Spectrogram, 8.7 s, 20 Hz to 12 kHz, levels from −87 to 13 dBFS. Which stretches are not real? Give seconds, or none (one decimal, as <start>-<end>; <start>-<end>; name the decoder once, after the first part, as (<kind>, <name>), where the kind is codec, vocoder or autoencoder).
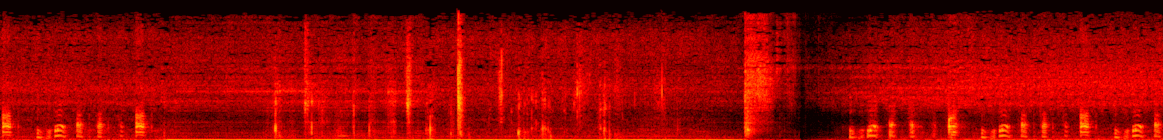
1.2-3.2 (codec, SNAC); 5.3-7.3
